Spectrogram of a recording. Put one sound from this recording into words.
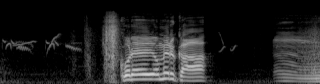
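A young boy exclaims in surprise.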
